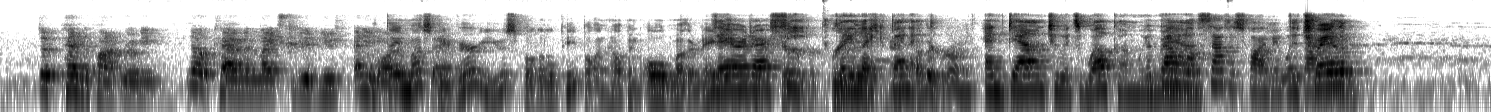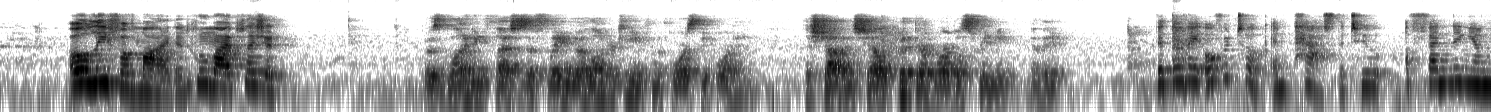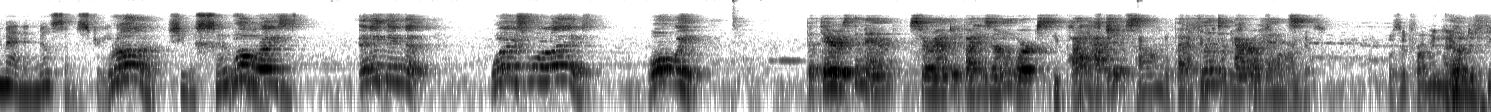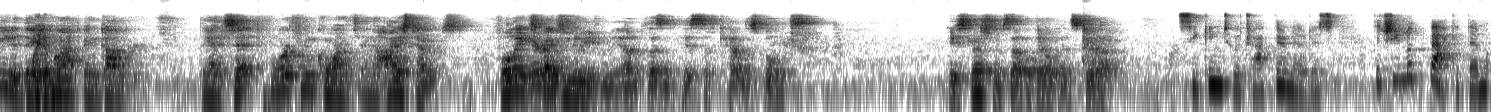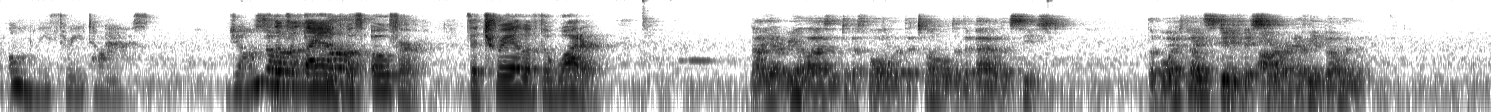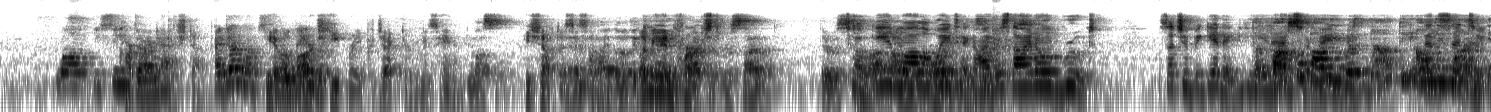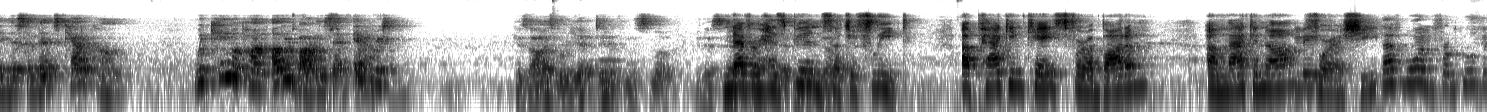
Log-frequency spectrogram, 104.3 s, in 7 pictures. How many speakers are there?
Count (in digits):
10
